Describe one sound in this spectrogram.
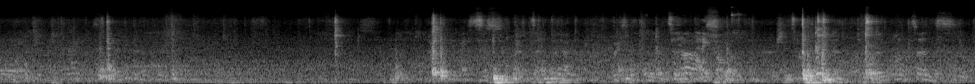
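Equipment knocks and clatters as it is moved.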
